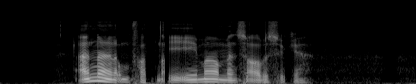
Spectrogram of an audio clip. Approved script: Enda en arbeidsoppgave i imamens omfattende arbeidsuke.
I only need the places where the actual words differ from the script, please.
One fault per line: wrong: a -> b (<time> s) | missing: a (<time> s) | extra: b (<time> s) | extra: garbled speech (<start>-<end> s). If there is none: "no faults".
wrong: arbeidsoppgave -> omfattende (1.1 s)
missing: omfattende (2.5 s)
